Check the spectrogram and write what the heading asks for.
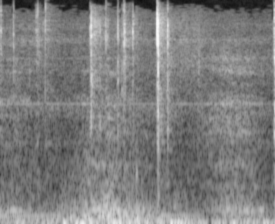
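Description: A few faint computer keyboard keystrokes, spaced irregularly, as a short command is typed.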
